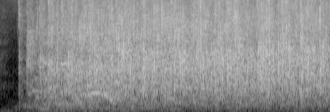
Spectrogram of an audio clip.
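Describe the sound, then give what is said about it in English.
A burst of applause starts after a brief quiet moment and quickly swells into steady, dense clapping from a crowd, sustained at an even loudness throughout without any talking. “That, that's applause worthy.”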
